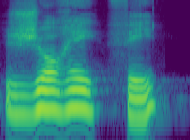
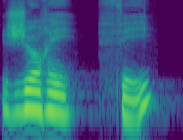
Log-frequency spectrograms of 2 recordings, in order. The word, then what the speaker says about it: j'aurais fait: So these sound exactly the same, but they're spelled differently. The one that means I would have done or I would have made, j'aurais fait, is spelled J apostrophe A U R A I S F A I T. And the one that means I will have made or I will have done and is pronounced j'aurais fait also, is spelled exactly the same way, but without the S. So it's J apostrophe A-U-R-A-I and then F-A-I-T.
